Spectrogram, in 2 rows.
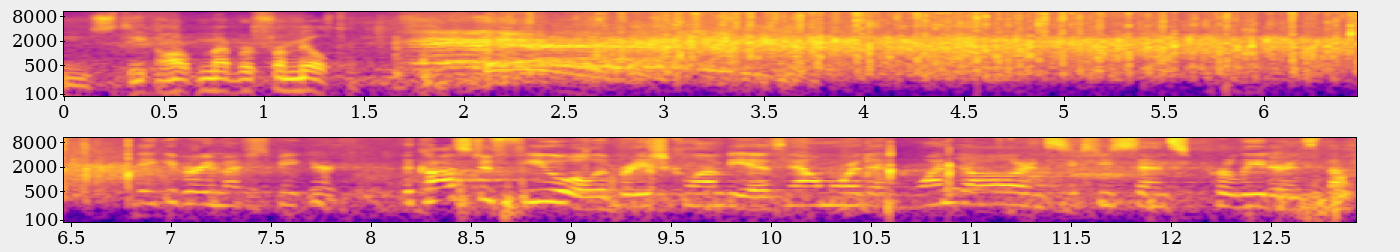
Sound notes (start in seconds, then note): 5.5 some Applause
